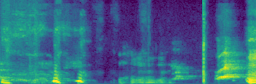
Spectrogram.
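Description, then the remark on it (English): A dog barks in several sharp bursts as a door is opened to someone there, with a couple of whiny yips between them and a brief click partway through, while muffled voices murmur in the background. “Dog's freaking out too. As soon as I open the door and somebody's there.”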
